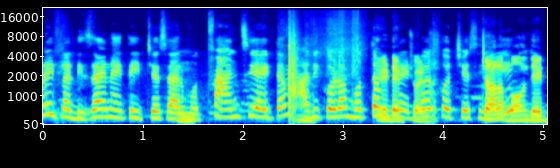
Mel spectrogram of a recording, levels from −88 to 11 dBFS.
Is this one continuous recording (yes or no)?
no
